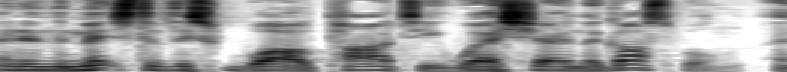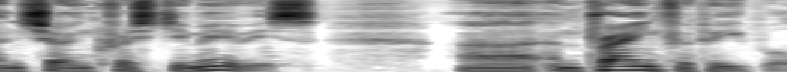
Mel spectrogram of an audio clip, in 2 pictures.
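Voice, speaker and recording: This man speaks at a fairly quick pace in an English accent. His pitch is medium, with ordinary variation. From England. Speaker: pastor and surf-church director. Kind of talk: casual interview chat.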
